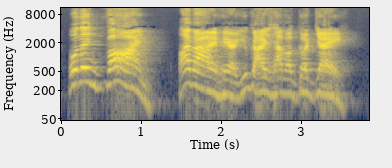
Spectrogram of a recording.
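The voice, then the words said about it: Angry shouting character line. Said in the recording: “stomping angrily off ... sorry for shouting”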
